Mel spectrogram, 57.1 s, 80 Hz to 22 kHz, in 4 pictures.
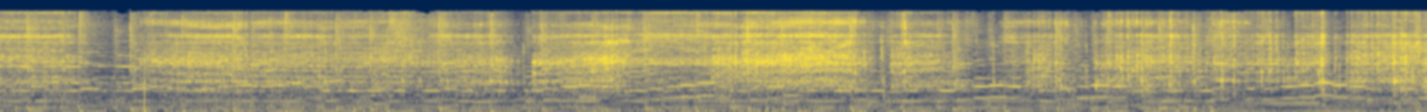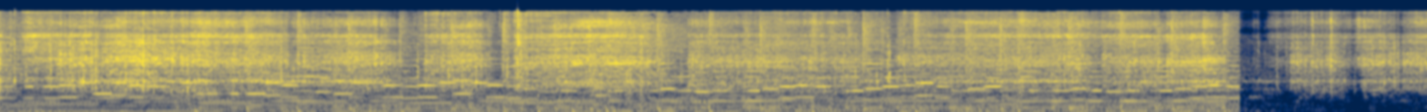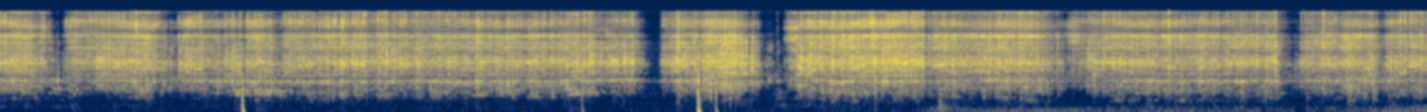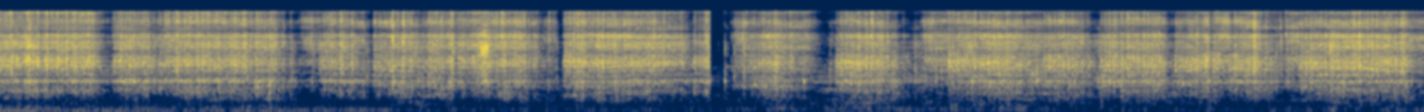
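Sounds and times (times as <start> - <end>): toy truck motors whirring: 0.0 - 57.0.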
